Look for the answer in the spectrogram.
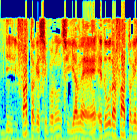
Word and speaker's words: Yahweh: Il tetragramma è formato dalla Y, dalla H, dalla W e dall'H. Ecco, questo è il tetragramma che si pronuncia Yahweh. In ebraico diciamo si pronuncia Yahweh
